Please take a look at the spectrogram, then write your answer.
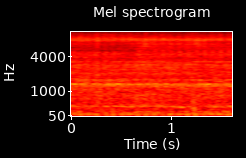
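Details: Honda Click 125 version 3 scooter, 26,900 km, engine noise complaint: light rapid ticking over steady idle, louder earlier; mechanic diagnoses worn cam chain tensioner, to be replaced with lifter and tensioner parts.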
